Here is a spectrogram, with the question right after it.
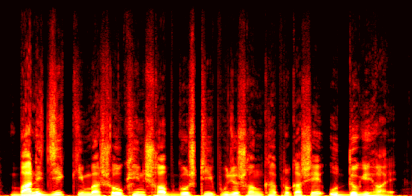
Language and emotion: Bengali, neutral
